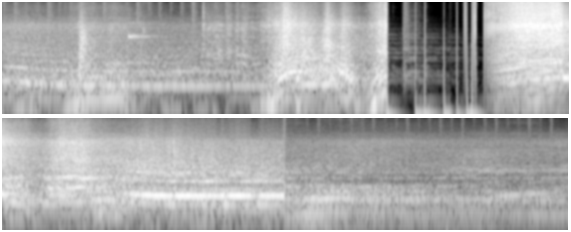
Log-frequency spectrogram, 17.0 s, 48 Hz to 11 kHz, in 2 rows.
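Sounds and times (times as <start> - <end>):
racing car engine accelerating: 0.0 - 5.8, 7.3 - 17.0.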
